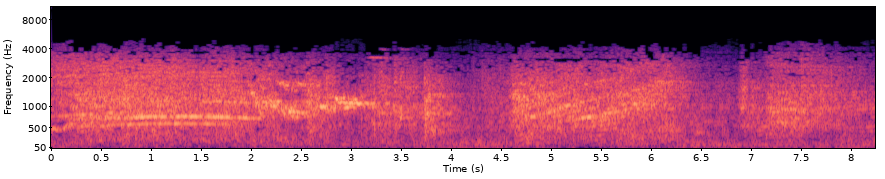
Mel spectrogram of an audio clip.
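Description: A taxi's tires screech loudly and continuously as it skids to a halt, the high squeal wavering in pitch over several seconds with brief dips before surging again.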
